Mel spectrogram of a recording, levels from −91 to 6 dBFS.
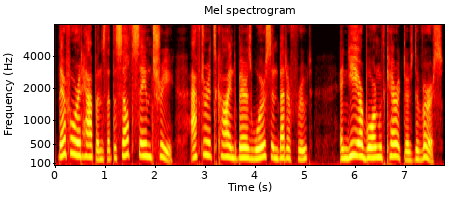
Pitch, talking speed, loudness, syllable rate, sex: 220 Hz, 170 wpm, -17 LUFS, 5.3 syllables/s, female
